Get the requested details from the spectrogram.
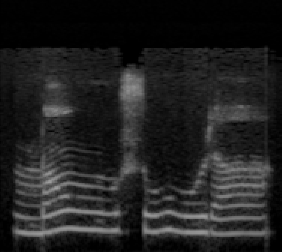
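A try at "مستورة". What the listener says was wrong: Excellent. That was really good.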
